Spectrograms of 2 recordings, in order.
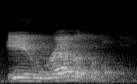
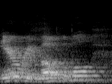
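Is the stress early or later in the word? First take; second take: early; later. First: The first two syllables are emphasized. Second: The first two syllables are not emphasized. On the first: "the first two syllables, syllables are emphasized" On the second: "instead of pronouncing it irrevocable"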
